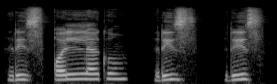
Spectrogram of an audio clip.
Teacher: رزق لکم رز اب یہاں پر کیا ہے، زا کے اوپر جزم آ رہی ہے، اس کو آپ نے پھر اوپر بھی میں نے بتایا کہ زا کے اندر مضبوطی پائی جاتی ہے، سختی پائی جاتی ہے، تو آپ نے اس کو رس رس اس طرح نہیں کرنا، سین کے ساؤنڈ نہیں آنی چاہیے اندر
